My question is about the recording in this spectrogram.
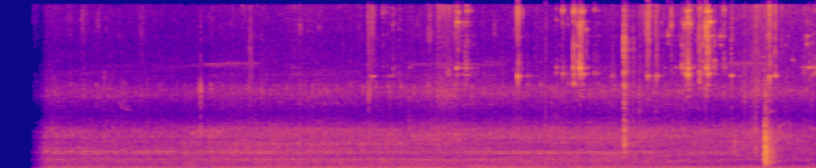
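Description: A steady low hum, swelling and easing slowly, with one sharp click near the end.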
